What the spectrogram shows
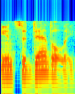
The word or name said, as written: incidentally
